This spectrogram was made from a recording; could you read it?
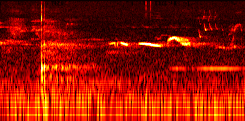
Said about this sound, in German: Und ich wünsche dir für diesen heutigen Tag alles, alles Liebe und beende das jetzt mit wunderschönem Vogelgezwitscher.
